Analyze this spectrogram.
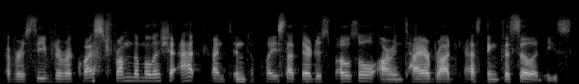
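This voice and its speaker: A man's voice: mid-range voice, fairly even intonation, fairly quick, bright, forceful tone, natural voice, poor audio. A young man acting a solemn broadcasting executive making a formal statement in a radio drama. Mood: solemn, official. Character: solemn broadcasting company vice president. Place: room at home. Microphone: headset.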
